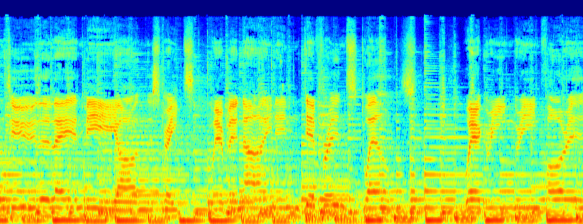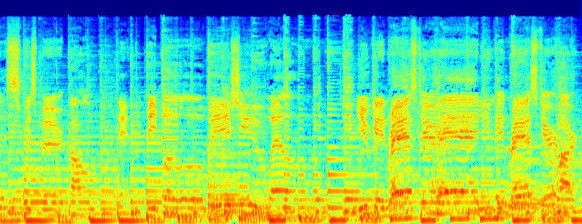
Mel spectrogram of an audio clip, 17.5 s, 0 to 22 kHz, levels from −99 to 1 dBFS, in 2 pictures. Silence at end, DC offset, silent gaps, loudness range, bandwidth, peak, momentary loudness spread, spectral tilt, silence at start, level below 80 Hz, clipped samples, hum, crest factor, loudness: 0 s; under 0.1%; none; 3 LU; 16.5 kHz; 0 dBFS; 5 LU; -5 dB/octave; 0 s; -22 dBFS; under 0.1%; none; 16 dB; -17 LUFS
